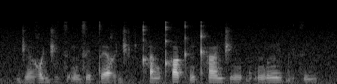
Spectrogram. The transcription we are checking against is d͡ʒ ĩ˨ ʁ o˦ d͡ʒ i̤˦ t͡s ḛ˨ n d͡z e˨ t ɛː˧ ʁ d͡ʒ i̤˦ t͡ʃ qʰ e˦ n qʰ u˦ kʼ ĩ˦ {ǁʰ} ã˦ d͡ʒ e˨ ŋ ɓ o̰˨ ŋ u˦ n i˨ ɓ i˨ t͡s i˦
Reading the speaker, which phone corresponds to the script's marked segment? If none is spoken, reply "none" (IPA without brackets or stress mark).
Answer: kʰ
